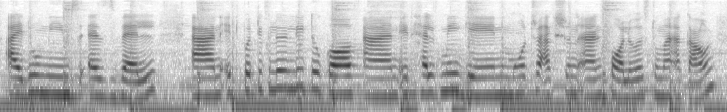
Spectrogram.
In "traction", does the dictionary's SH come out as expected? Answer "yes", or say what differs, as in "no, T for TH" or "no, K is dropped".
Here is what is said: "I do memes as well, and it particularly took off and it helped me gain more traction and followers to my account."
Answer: yes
